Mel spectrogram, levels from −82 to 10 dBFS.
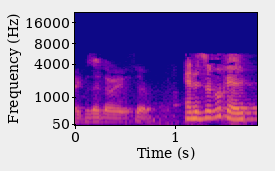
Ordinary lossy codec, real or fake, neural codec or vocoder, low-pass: MP3, 24 kbps; fake; codec, 16 kHz, 1 kbps, X-Codec, HuBERT features, trained on balanced general audio; 7.2 kHz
